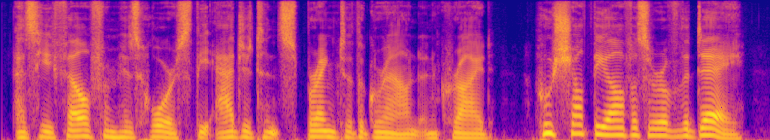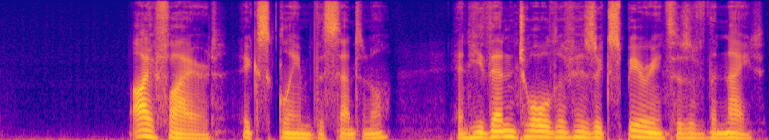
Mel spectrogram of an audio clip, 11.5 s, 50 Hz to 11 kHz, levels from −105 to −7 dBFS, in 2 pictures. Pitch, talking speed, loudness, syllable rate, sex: 120 Hz, 185 wpm, -19 LUFS, 5.2 syllables/s, male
